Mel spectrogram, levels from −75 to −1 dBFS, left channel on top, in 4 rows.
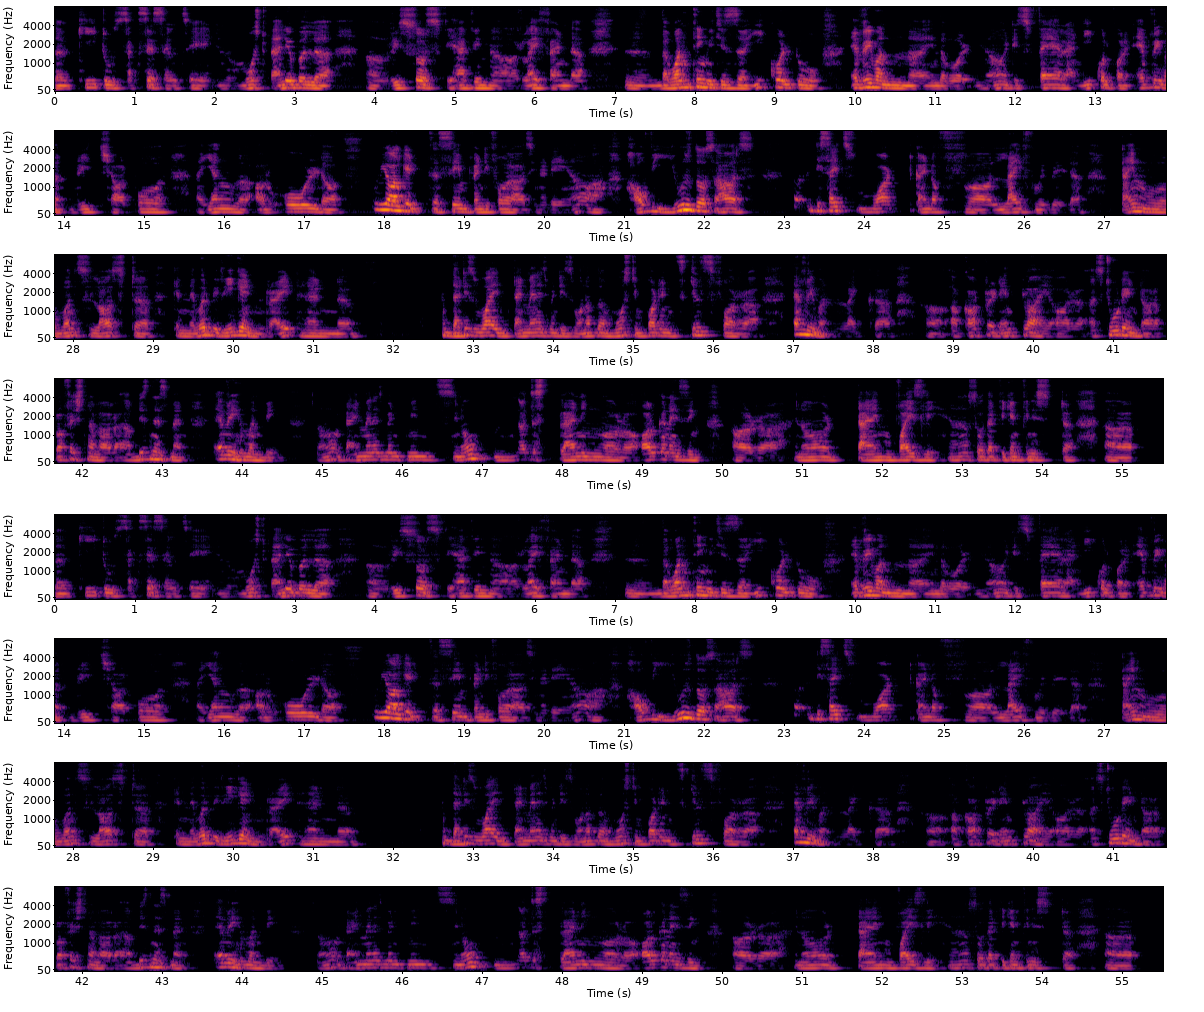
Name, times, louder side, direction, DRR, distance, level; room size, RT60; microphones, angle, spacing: voice 1, 0.0-31.8 32.6-55.1, left 4 dB, 50° left, 0.6 m, -33 dB
12.0 x 5.1 x 3.8 m
head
